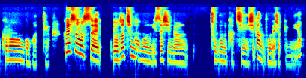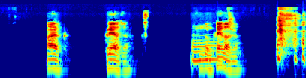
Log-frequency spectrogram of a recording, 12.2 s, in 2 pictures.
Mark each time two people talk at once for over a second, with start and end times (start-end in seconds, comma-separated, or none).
none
